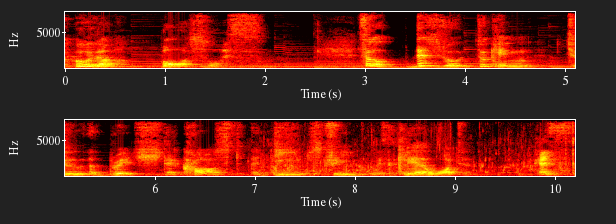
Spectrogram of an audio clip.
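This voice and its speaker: A man telling a story to an audience in a playful, lively manner, leading them in movement games before the tale. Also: a little high. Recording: echoey room, distant mic, guitar music.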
